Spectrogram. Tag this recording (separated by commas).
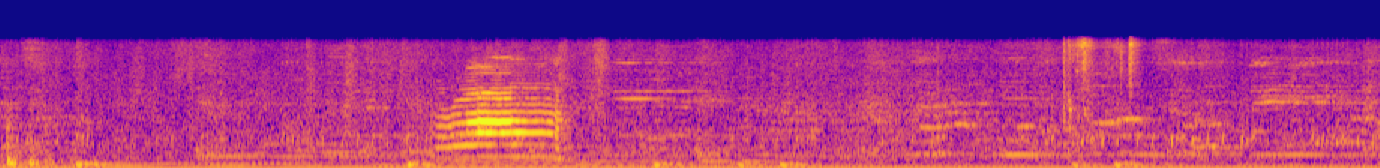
Animal, Domestic animals, Meow, Music, cat meowing, Cat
